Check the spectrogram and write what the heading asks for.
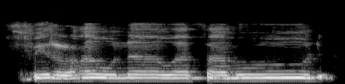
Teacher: Huruf sa itu ujung lidah diapit, kedua gigi atas dan bawah.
